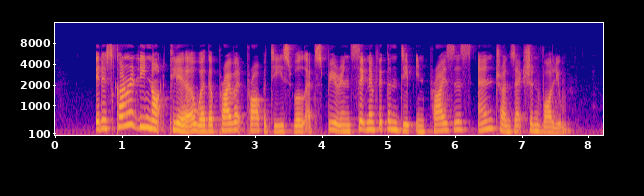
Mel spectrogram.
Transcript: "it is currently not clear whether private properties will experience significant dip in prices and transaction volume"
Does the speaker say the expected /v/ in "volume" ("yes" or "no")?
yes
